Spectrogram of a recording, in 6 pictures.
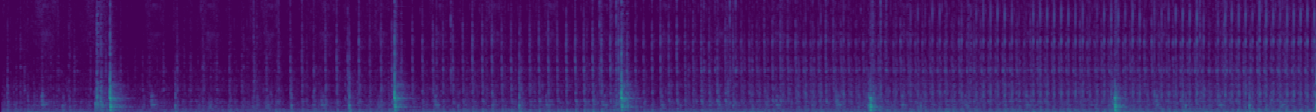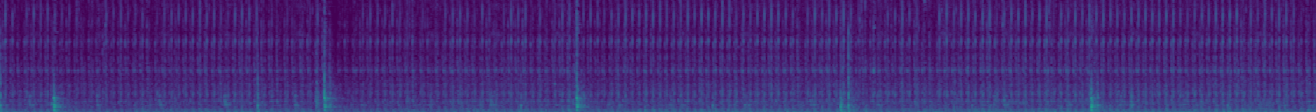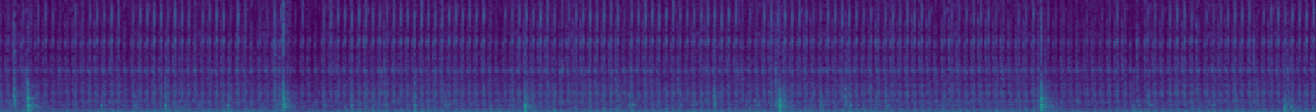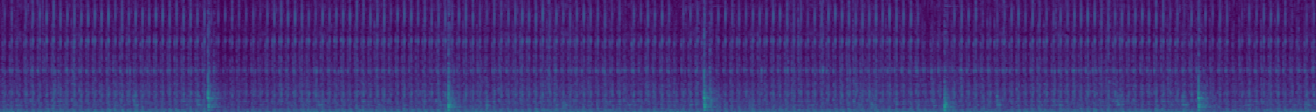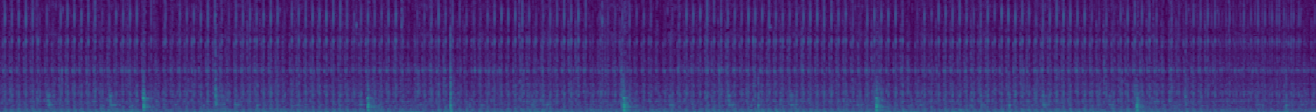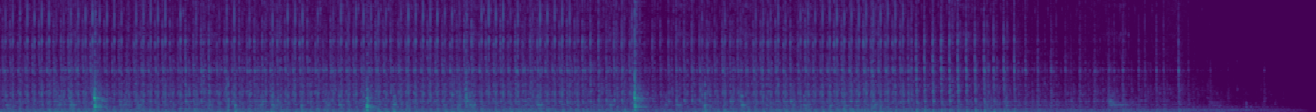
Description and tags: spinning wheel (kolovrat)
pedal, spinning, wheel, old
